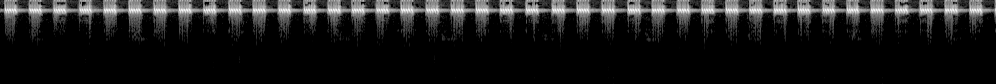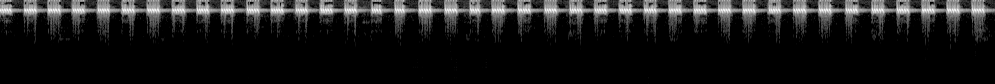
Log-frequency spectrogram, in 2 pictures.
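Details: Continuous male cricket song: a long unbroken run of sharp, high chirps repeating about four times a second with metronome-like regularity, no other sounds present.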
